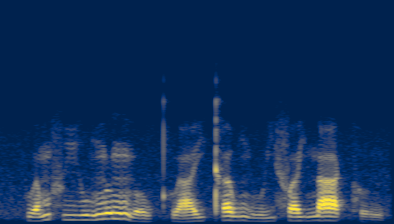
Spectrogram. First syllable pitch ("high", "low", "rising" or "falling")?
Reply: rising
